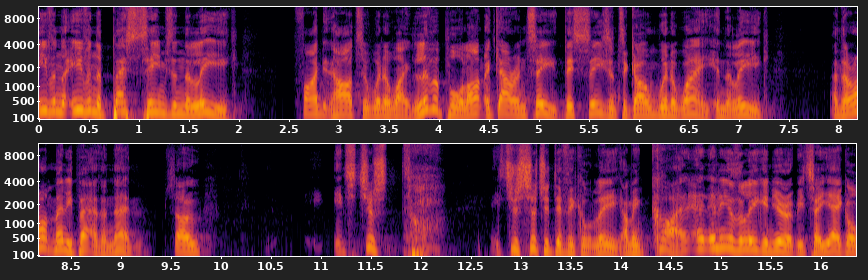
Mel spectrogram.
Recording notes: Garibaldi Red Live Show. At the Trent Navigation as they answered questions from the audience.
